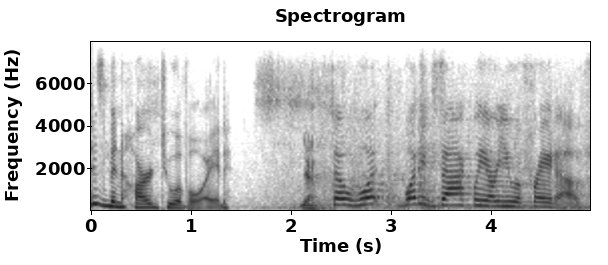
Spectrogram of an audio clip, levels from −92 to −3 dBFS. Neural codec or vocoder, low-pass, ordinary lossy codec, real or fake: none; 7.2 kHz; Opus, 24 kbps; real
